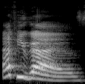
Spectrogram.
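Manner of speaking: loud, angry, spat-out outburst. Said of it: "he was like".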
